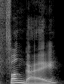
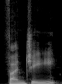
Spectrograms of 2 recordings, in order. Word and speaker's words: fungi: Essentially, we all have bacteria that and and fungi fungi. I don't know. Depends on who you are and how you want to pronounce it. I've heard it pronounced both ways, but basically fungus and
